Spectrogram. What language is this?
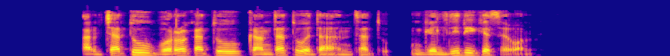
Basque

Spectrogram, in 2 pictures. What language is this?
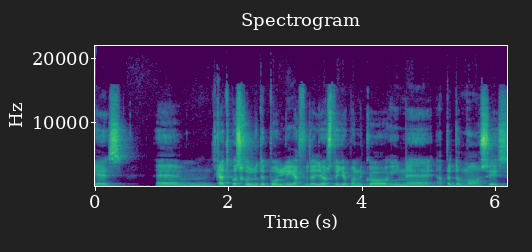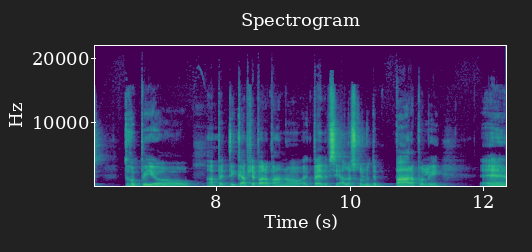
Greek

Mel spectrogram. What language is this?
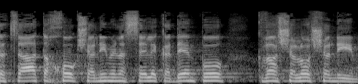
Hebrew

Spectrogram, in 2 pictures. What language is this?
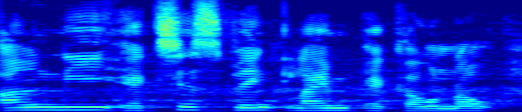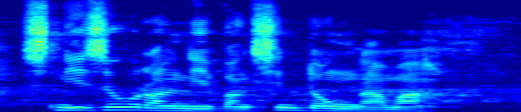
Bodo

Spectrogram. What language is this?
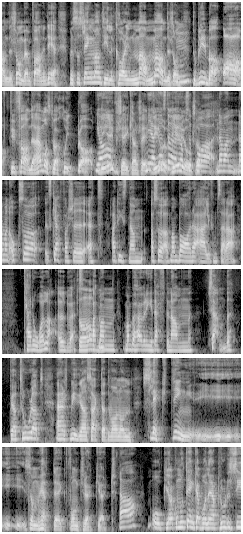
Swedish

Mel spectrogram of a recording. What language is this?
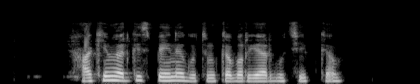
Central Kurdish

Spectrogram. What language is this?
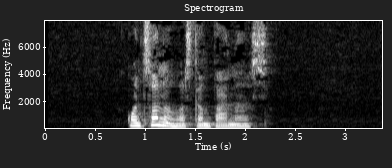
Catalan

